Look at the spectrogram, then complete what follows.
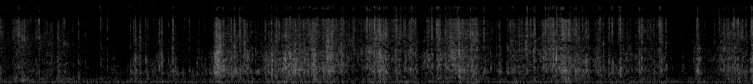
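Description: Parchment paper crinkling and rustling as it is handled, lowered into a pan with a loaf of dough on it and tucked around the loaf; the crackling comes in irregular bursts, picking up about two seconds in.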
